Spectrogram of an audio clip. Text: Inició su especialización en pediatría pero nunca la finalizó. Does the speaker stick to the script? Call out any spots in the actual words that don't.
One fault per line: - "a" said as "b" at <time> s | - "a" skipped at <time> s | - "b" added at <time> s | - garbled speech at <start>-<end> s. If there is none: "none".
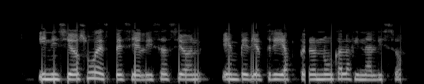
none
